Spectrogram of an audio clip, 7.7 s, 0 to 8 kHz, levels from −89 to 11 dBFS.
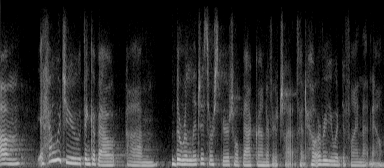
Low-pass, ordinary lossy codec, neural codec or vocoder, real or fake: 7.2 kHz; Opus, 16 kbps; none; real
